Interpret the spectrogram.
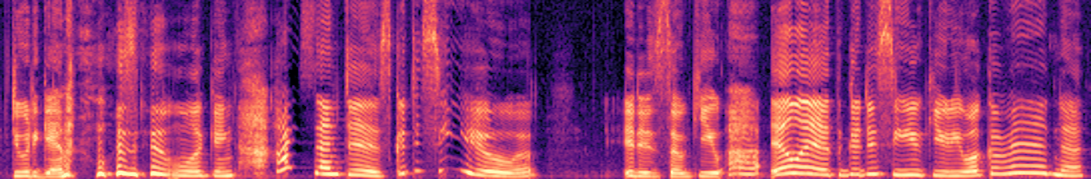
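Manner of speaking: ordinary talk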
